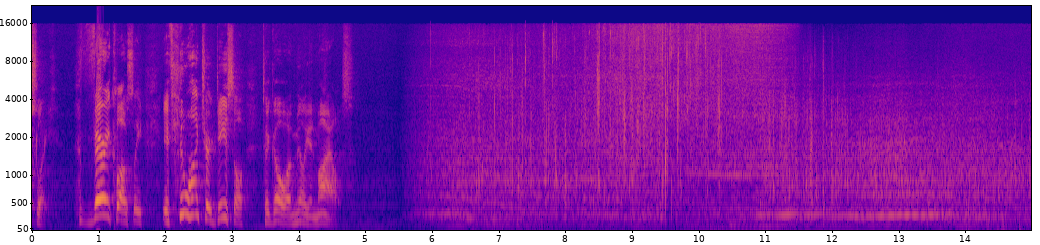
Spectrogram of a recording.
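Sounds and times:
vehicle engine running: 5.6 - 14.9.

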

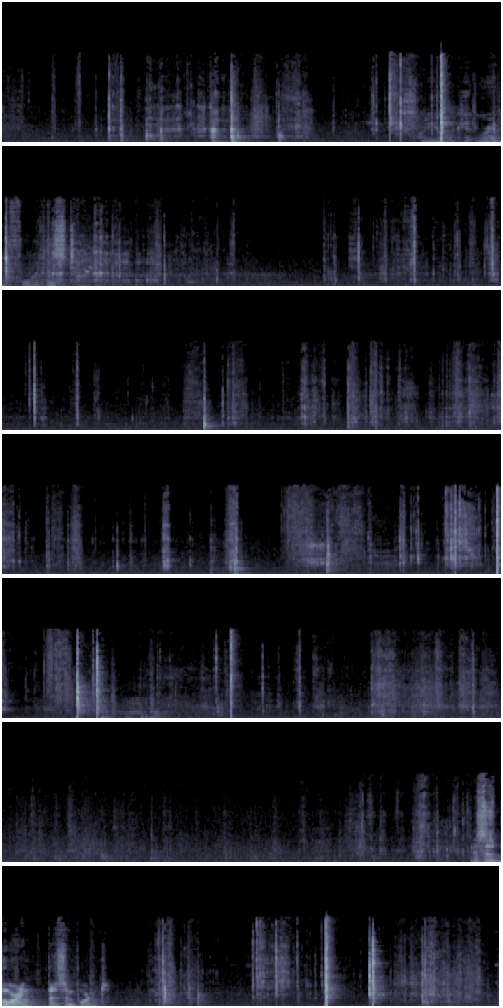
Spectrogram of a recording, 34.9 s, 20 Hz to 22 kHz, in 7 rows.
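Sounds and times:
cardstock rustling and crackling: 8.2 - 21.0, 31.4 - 34.9.

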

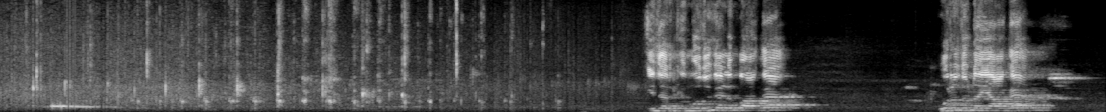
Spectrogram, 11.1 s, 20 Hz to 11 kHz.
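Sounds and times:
congregation applauding: 0.0 - 7.0.

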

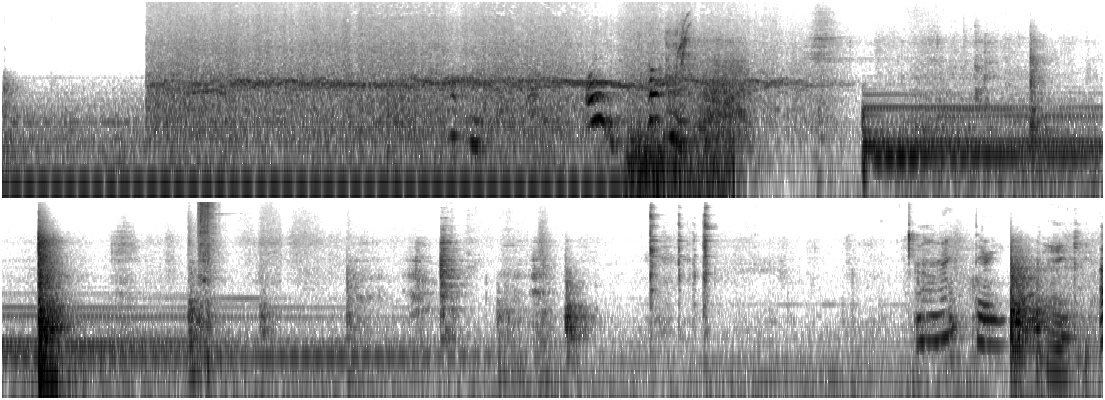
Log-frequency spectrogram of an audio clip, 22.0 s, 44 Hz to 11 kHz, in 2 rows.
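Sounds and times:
low steady hum: 0.0 - 20.3
sharp knocks: 9.4 - 15.6.

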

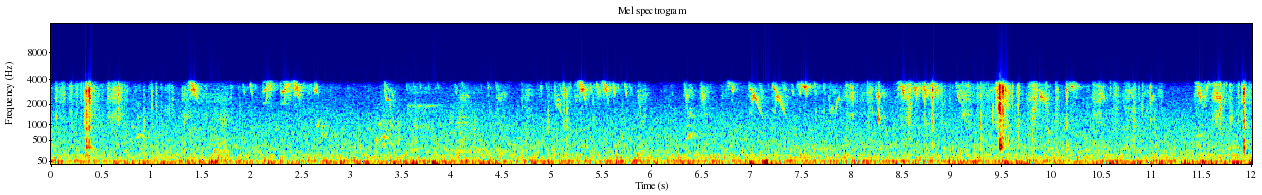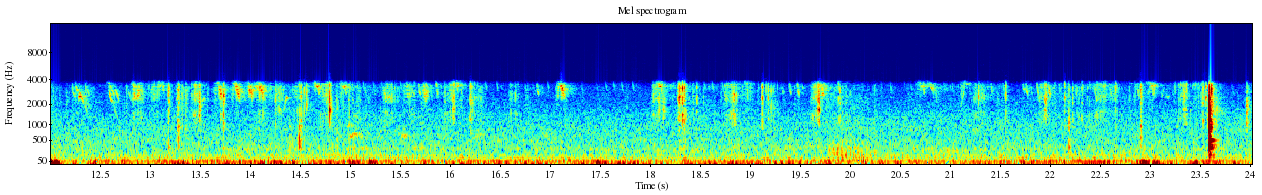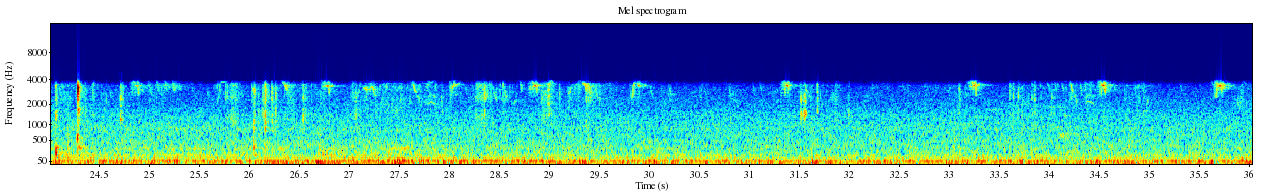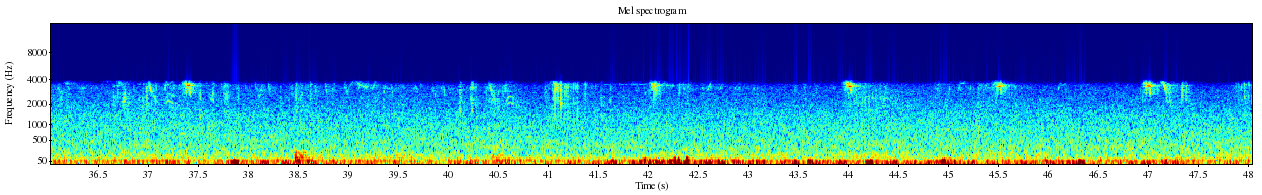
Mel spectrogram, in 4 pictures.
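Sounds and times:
bird pecking seeds: 0.0 - 44.3.

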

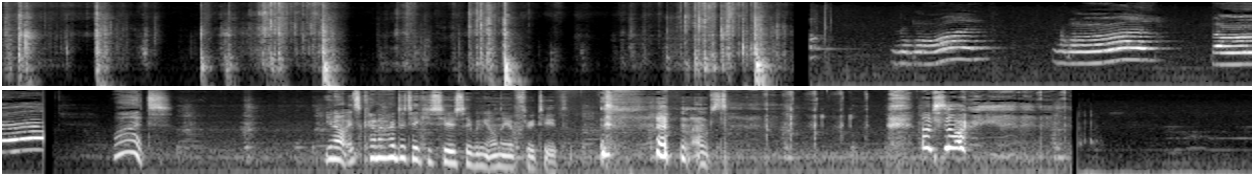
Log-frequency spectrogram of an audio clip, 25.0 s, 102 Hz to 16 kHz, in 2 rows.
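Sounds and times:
cat yowling: 8.9 - 9.9, 10.5 - 12.9
cat meowing: 8.9 - 12.9
low steady hum: 13.0 - 25.0.

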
